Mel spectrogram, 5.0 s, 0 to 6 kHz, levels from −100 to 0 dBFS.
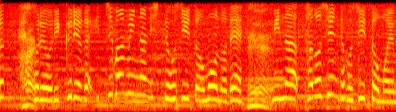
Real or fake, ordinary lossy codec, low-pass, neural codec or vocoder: real; none; 5.4 kHz; none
